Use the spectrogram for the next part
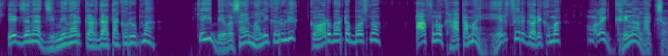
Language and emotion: Nepali, disgusted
